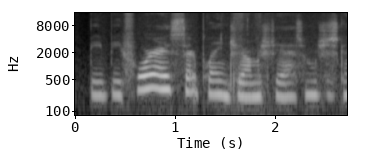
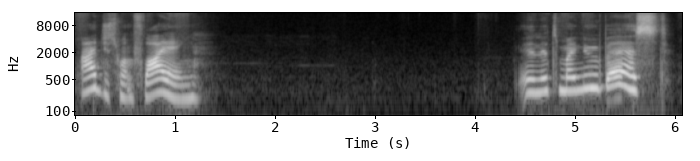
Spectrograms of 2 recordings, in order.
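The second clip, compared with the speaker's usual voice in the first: excited; 3 semitones higher, 13 dB louder than usual. Real, not acted. Excited gamer after new best.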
